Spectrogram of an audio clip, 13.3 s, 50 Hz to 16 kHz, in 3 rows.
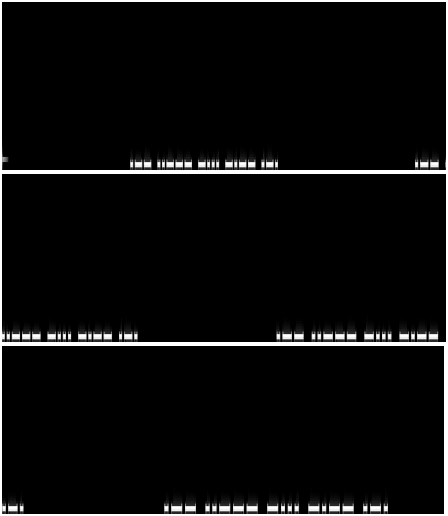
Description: Morse code, heard as a keyed tone, about 44 wpm, 700 Hz. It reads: W2BYR W2BYR W2BYR W2BYR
